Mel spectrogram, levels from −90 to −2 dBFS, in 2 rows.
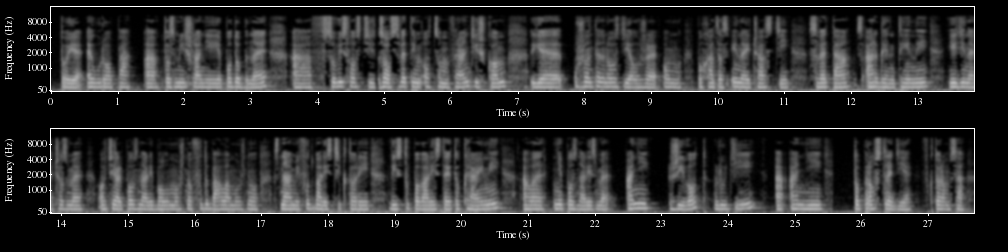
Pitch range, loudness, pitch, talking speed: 170-190 Hz, -26 LUFS, 180 Hz, 130 wpm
